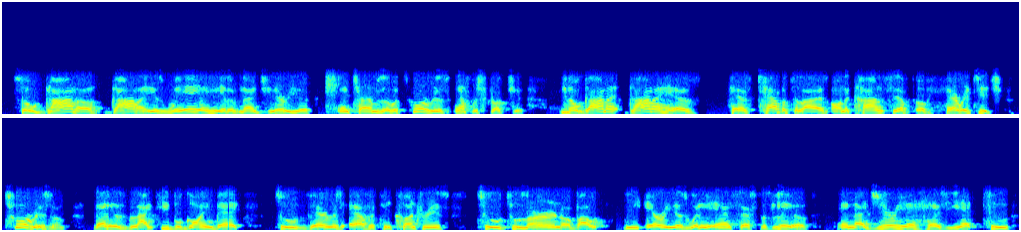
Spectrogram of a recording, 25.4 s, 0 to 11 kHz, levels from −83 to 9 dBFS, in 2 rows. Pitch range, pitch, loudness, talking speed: 160-240 Hz, 185 Hz, -27 LUFS, 125 wpm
